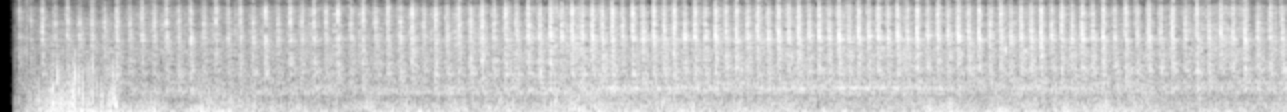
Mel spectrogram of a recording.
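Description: Diesel tractor running with an uneven, stumbling low beat and irregular thumps instead of a steady rhythm; a cylinder is misfiring.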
